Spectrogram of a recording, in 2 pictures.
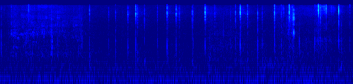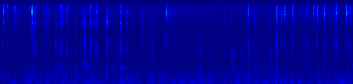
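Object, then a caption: Small glass jar of cream with a metal lid. Long blue nails tap the metal lid of a small glass body lotion jar filled with cream, then tap the base of the jar as it lies on its side. Quick, light, bright clicks land in a loose, uneven patter over a steady low rumble, each tap dying away almost instantly.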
